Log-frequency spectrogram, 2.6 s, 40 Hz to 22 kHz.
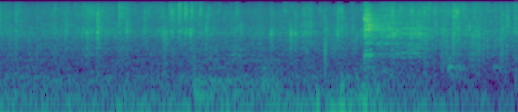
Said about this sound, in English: And now been about 30 seconds, I add all the Brussels sprouts.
